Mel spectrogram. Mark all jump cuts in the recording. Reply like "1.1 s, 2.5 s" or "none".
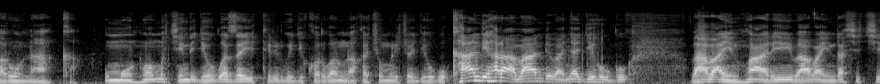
0.9 s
